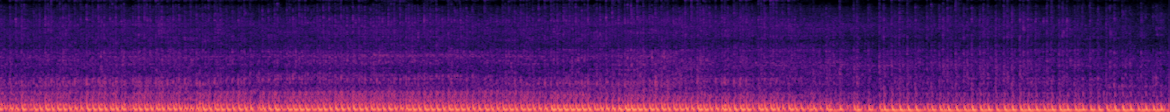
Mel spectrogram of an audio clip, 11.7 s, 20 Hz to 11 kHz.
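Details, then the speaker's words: 2002 Harley-Davidson Road King FLHRSEI Screaming Eagle, engine light on, idling unevenly with skipped beats, little kicks and backfiring; misfire; carb cleaner sprayed at intake makes it rev up, revealing an intake air leak. "You hear it? Hear it misfiring?"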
